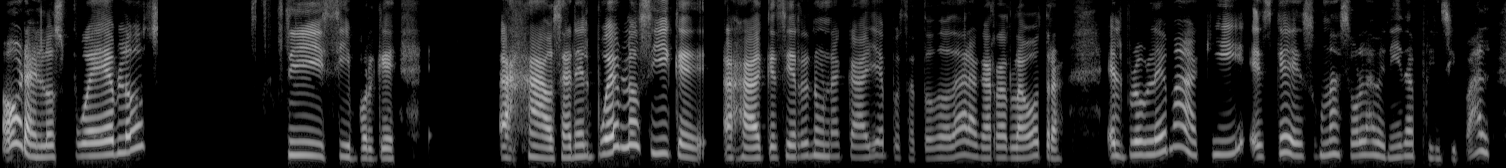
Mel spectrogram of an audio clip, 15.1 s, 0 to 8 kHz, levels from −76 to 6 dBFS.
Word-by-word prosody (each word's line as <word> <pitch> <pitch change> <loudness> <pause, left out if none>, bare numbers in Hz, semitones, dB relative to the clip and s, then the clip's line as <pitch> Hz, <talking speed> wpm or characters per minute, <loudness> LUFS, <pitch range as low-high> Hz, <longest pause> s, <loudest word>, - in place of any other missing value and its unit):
Ahora, 330 - +5
en 200 0 -1
los 205 0 0
pueblos 250 - +2 1.1
Sí, 235 -3 +3
sí, 205 +2 -3
porque 175 0 -2 1.0
Ajá, 195 -3 +5
o - - -1
sea, 190 +3 +2
en 195 - -5
el 210 0 -2
pueblo 370 - +4
sí 270 -5 +3
que 205 -1 +2
ajá, 190 0 +5
que 190 +1 -2
cierren 215 +3 -2
una 215 -1 -7
calle, 205 +2 -5
pues, 195 -5 -18
a - - -16
todo 185 +2 -9
dar, 235 +4 -3
agarras 190 -2 -2
la 185 0 0
otra. 230 +3 -3 0.4
El 225 -2 -1
problema 265 - -1
aquí, 245 - -5
es 205 - -1
que 275 -3 -1
es 220 0 -6
una 245 +2 -7
sola 235 +2 -4
avenida 215 0 -7
principal, 195 - -8
220 Hz, 145 wpm, -24 LUFS, 190-245 Hz, 1.1 s, Ahora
